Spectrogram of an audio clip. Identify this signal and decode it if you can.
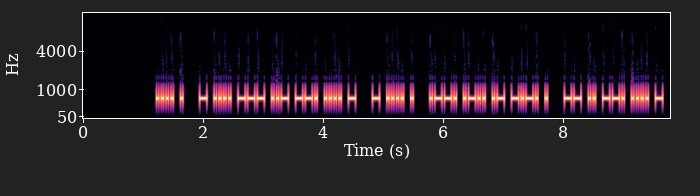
Morse code, heard as a keyed tone, about 30 wpm, 700 Hz. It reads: HE THOUGHT THE PLACE MIGHT
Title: Sentences from Top 1600 Words 30wpm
